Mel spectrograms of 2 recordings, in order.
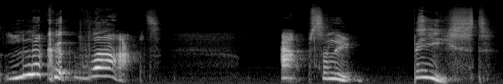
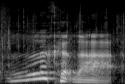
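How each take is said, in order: First: Slow, high delighted gasp of a line; thrilled. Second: Said in the usual way. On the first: Real, not acted. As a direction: Look at that drawn out, much higher. Seeing the gooey inside.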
